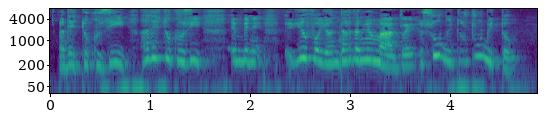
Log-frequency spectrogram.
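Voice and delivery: voicing a frantic captive's plea; agitated insistence. A narrator's reading. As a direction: insist urgently, repeating in rising distress. Captive insists on going to mother.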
